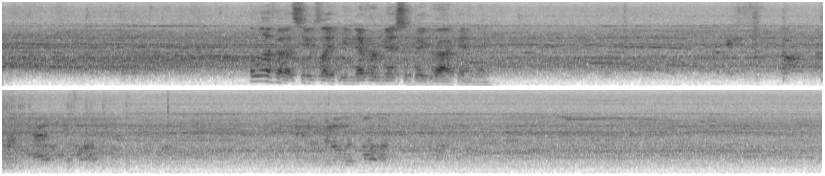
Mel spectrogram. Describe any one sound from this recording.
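Rock music plays through a television speaker.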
